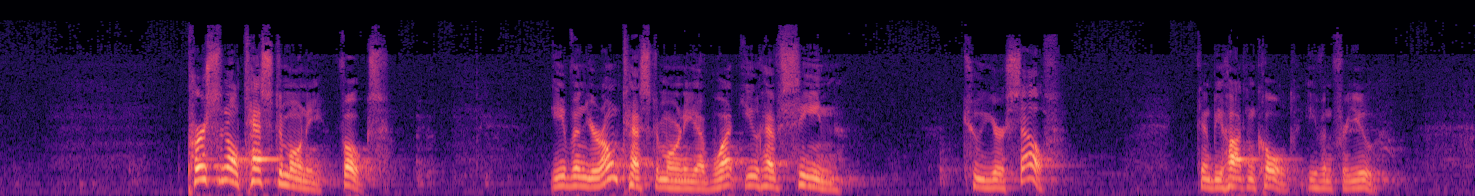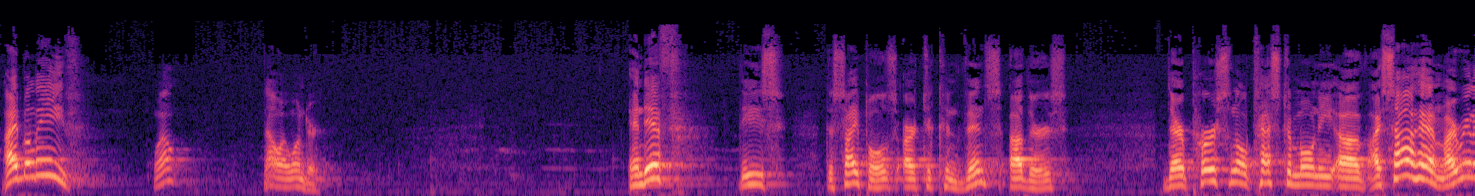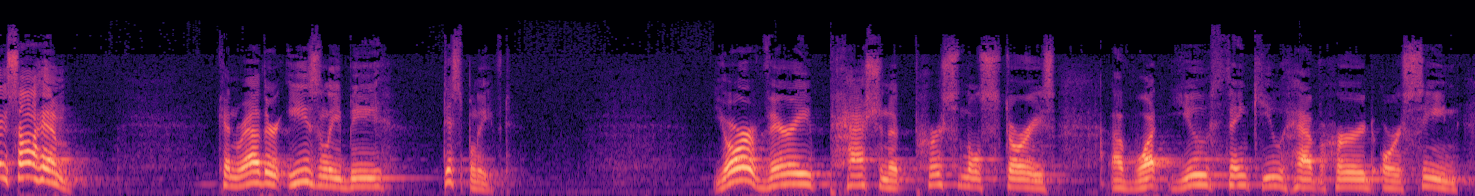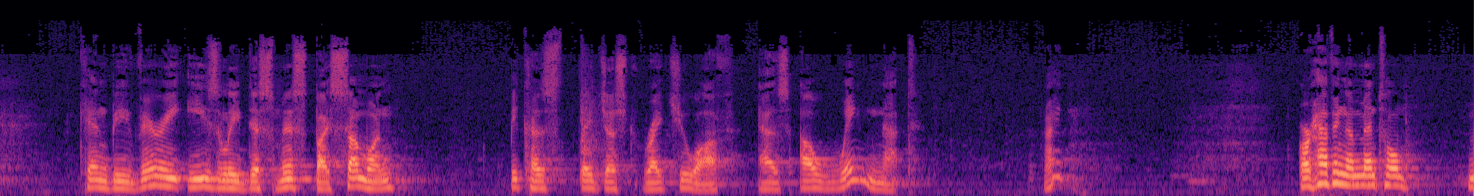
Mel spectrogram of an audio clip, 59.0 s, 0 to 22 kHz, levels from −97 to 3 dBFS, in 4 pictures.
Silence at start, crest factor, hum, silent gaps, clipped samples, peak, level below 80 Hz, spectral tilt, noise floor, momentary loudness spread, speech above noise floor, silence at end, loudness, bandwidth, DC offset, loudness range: 1.9 s; 20 dB; none; none; under 0.1%; 0 dBFS; -58 dBFS; -6 dB/octave; -60 dBFS; 16 LU; 41 dB; 0 s; -19 LUFS; 13.5 kHz; under 0.1%; 13 LU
